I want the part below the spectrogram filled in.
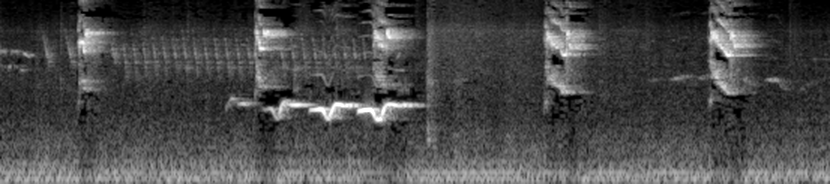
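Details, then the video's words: Black-throated oriole: one warbling whistled phrase of slurred notes sweeping down and up, surrounded by several loud, sharp, high chirps repeated about once a second and a constant low hum. "kepodang hutan ( black throated oriole )"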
